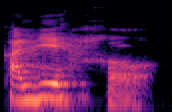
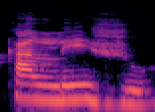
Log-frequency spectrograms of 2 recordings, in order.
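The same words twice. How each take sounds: First: Callejo with a Spanish lh sound and a throaty j; slow, careful Callejo, ll as lh and j as a rasped h; corrected pronunciation. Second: Calejo said the Portuguese way, with a plain l and a soft j; first reading of the name. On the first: Repeating the viewer's corrected surname, careful Spanish way. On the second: Reading a viewer's surname aloud the first time, Portuguese way. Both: Shown as a demonstration. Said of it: "mas se pronuncia Callejo".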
